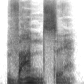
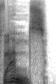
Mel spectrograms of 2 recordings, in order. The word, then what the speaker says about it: Vance: Vance, she began, mispronouncing his name as Vansi. I need to ask you a few questions. It's Vance, he corrected her, his voice even and low.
